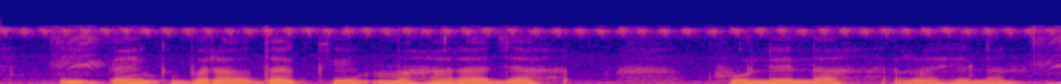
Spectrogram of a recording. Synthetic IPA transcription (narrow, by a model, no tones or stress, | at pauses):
ibɛ̃ːŋkbəɾaːwd̪akeməɦaɾaːd͡ʒa | kʰoːlelaɾə̰ɦelə̰n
